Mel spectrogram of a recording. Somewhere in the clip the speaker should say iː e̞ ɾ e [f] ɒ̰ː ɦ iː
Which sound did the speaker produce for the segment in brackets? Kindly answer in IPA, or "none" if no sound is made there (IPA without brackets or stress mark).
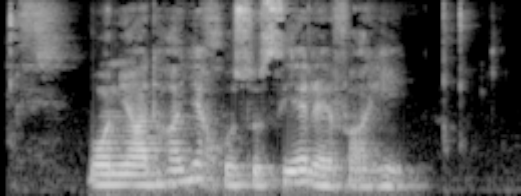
f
